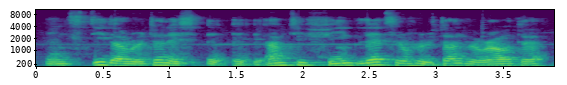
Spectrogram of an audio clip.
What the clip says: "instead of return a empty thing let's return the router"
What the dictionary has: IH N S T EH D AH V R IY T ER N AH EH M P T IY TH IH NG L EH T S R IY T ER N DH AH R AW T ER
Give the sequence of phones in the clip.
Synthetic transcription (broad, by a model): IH N S T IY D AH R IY T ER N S EH M P T IY F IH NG L EH T S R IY T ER N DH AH R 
